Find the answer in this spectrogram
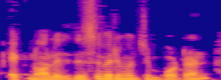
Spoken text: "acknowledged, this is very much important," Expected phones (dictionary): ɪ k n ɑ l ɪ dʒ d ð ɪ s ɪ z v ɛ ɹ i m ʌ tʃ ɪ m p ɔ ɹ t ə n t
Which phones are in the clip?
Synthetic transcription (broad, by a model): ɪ k n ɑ l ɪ dʒ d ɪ s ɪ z v ɛ ɹ i m ʌ tʃ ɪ m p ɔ ɹ t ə n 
